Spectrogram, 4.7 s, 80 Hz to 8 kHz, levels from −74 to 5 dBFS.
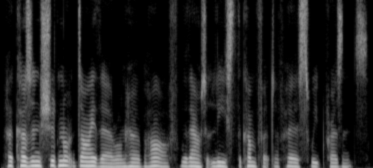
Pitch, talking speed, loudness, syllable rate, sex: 180 Hz, 230 wpm, -17 LUFS, 5.6 syllables/s, female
